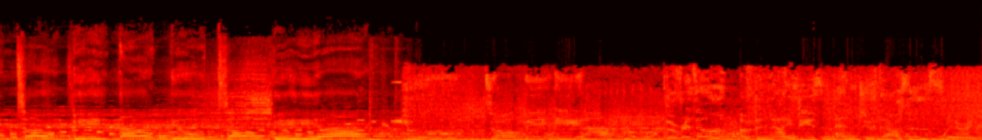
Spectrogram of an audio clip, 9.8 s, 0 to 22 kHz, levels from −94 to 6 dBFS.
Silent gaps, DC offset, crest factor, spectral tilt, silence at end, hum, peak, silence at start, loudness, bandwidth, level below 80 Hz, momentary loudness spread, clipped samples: none; under 0.1%; 12 dB; -3 dB/octave; 0 s; none; -24 dBFS; 0 s; -35 LUFS; 19 kHz; -44 dBFS; 3 LU; under 0.1%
